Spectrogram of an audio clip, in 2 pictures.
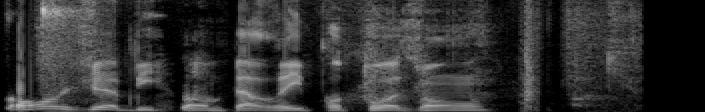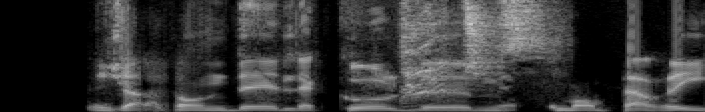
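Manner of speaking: American speaker's put-on Parisian French accent. Speaking french to show off an accent: parisian french accent. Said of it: "it's Parisian French accent".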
